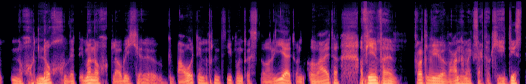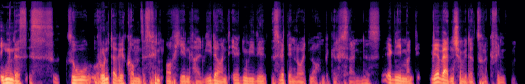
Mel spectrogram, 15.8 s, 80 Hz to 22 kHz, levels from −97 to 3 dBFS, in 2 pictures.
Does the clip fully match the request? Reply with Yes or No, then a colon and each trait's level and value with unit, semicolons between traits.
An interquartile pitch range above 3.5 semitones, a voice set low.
Yes: average, 3.9 semitones; very low, 95 Hz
